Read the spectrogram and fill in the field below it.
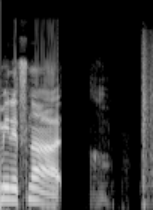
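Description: A pig squeals as it is struck.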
